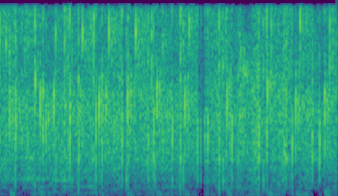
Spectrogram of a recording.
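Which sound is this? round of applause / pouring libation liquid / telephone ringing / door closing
round of applause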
